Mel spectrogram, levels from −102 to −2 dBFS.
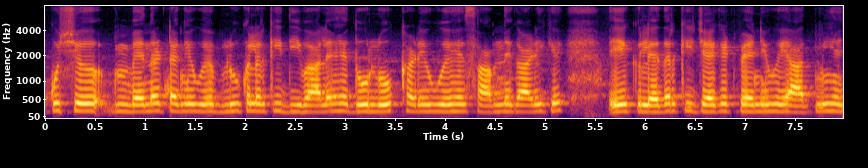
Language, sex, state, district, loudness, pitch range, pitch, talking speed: Hindi, female, Uttarakhand, Tehri Garhwal, -14 LUFS, 185-200 Hz, 190 Hz, 190 wpm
